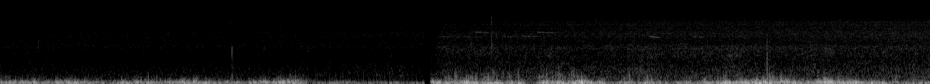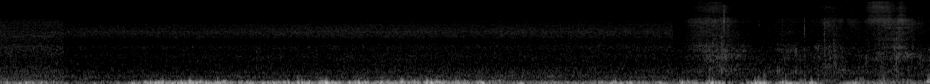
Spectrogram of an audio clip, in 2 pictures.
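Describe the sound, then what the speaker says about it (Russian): Strong, gusty wind buffets a parked Niva near Borovoe at night, a loud rumbling roar that swells and eases in waves for the full stretch, with no talk. "Огромный ветер какой бешеный просто."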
